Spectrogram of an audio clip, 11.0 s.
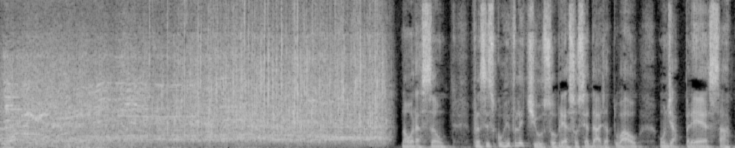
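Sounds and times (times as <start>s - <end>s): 
large crowd applauding: 0.0s - 5.9s
speech: 6.2s - 11.0s.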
